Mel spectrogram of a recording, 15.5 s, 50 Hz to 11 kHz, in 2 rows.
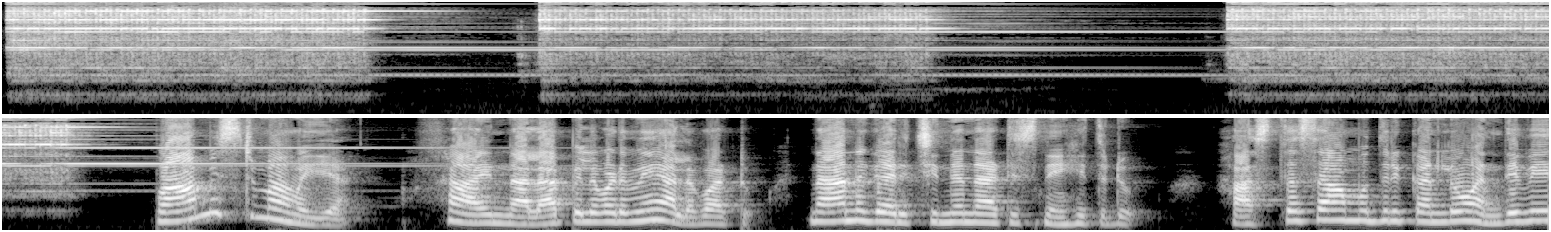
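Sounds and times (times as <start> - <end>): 
telephone ringing: 0.0 - 11.2
speech: 8.5 - 15.4.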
